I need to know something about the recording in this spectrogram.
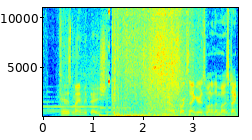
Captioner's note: beeping; explosion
